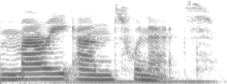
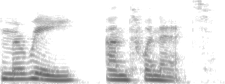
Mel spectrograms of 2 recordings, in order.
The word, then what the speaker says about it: Antoinette: They both believed that they had walked into the court of Marie Antoinette.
